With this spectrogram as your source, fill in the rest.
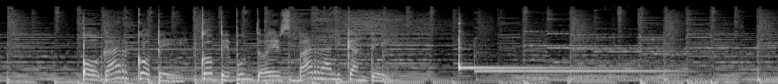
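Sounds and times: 
speech: 0.8 - 4.1
doorbell chime: 4.6 - 7.5
music bed with steady beats: 4.6 - 7.7.

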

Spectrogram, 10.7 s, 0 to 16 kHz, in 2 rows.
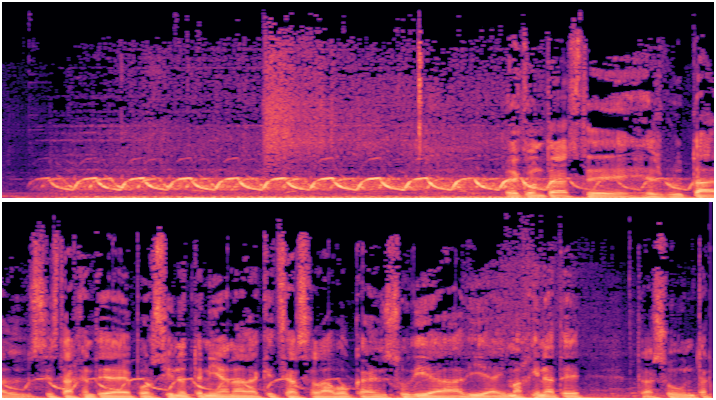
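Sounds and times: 
low rumble of traffic on the road: 0.0 - 10.1
ambulance siren wailing in a fast repeating yelp on a road: 0.1 - 8.4
speech: 3.8 - 10.6.

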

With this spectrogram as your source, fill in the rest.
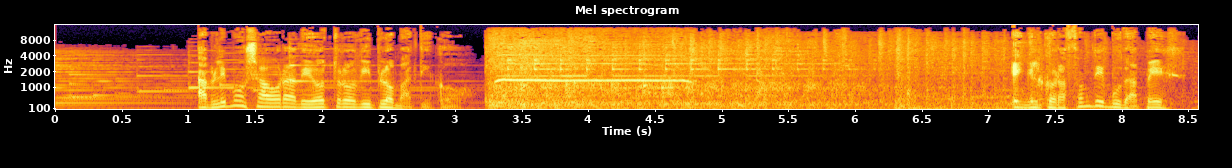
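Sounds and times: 
speech: 1.1 - 3.2, 7.2 - 8.5
train rumbling on rails: 3.2 - 8.5.

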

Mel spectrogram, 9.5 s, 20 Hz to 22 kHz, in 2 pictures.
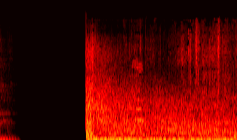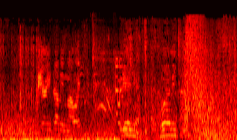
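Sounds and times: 
crackling gunfire: 1.7 - 6.7, 7.8 - 9.4
loud rumbling bomb blasts: 1.7 - 9.4
voices calling out: 6.1 - 8.6.

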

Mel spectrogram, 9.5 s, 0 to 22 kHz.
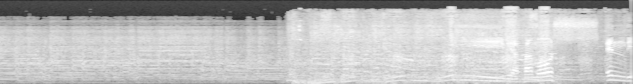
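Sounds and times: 
rally car engine revving: 4.4 - 9.4
speech: 7.8 - 9.4.

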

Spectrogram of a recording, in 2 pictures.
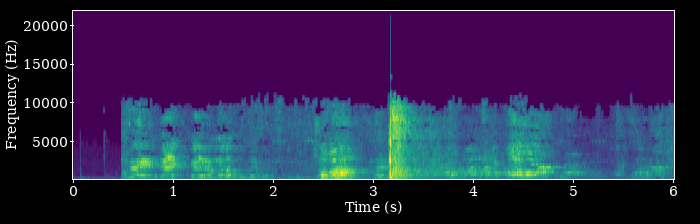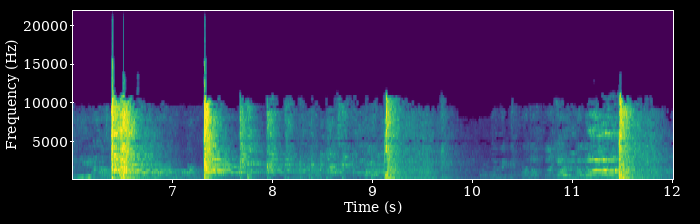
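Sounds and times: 
people talking and shouting excitedly: 0.5 - 11.9
butane gas cylinder falling and hitting the street: 6.4 - 9.9.

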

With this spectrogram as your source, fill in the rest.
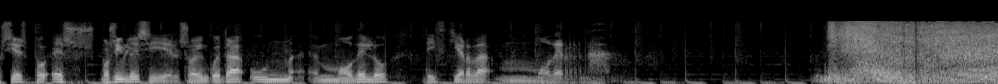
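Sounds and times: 
speech: 0.0 - 6.2, 8.1 - 9.4
gunfire in a war zone: 8.2 - 9.9
sharp crack: 8.2 - 9.9.

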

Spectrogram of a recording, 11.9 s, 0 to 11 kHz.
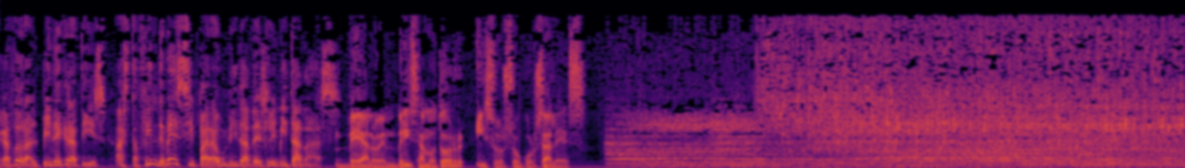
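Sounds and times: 
speech: 0.0 - 6.3
spring water pouring into a container: 7.6 - 11.8.

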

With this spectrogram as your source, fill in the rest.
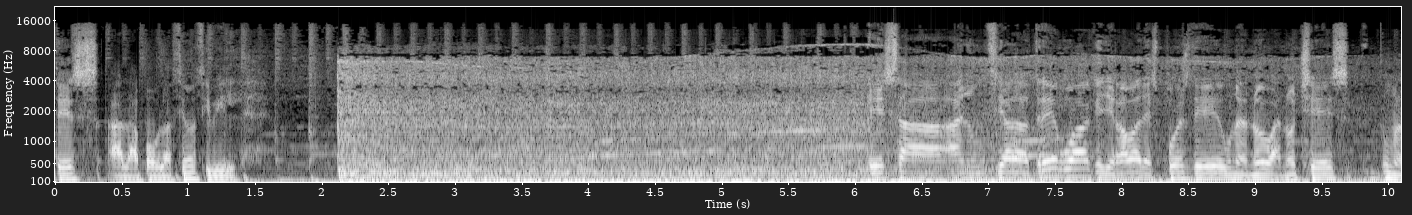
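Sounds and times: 
speech: 0.0 - 1.7, 6.1 - 10.0
heavy buses idling to evacuate civilians: 2.1 - 10.0.

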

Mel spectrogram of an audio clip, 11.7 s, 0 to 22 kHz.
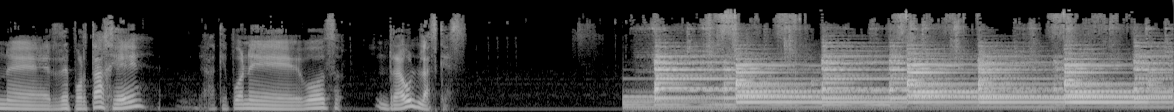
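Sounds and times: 
speech: 0.0 - 4.7
church bells ringing at noon: 6.2 - 11.7.

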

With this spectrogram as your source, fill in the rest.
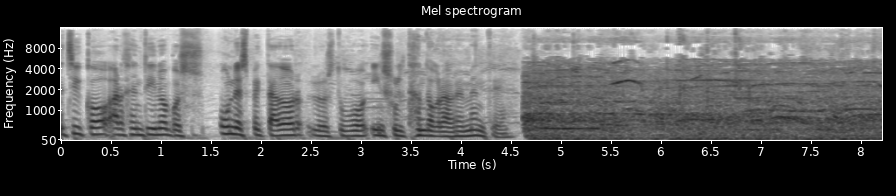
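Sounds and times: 
speech: 0.0 - 5.1
large tennis crowd booing and shouting: 4.6 - 8.2.

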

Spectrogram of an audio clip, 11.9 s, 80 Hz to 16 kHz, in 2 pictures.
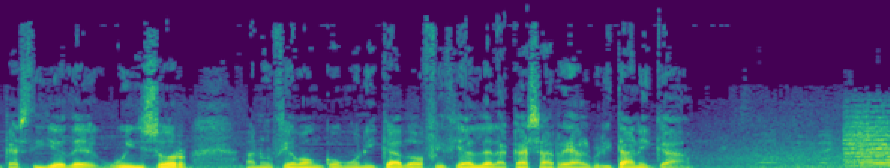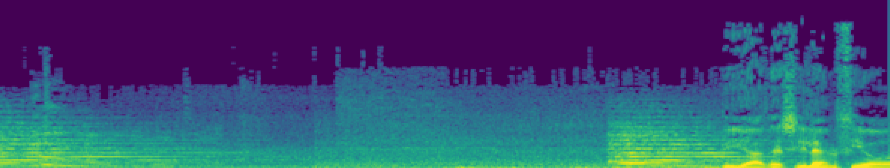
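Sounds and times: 
speech: 0.0 - 4.8, 10.8 - 11.8
large abbey church bell tolling: 5.6 - 7.7, 10.0 - 11.3
low rumble of outdoor noise: 7.3 - 11.8.

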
